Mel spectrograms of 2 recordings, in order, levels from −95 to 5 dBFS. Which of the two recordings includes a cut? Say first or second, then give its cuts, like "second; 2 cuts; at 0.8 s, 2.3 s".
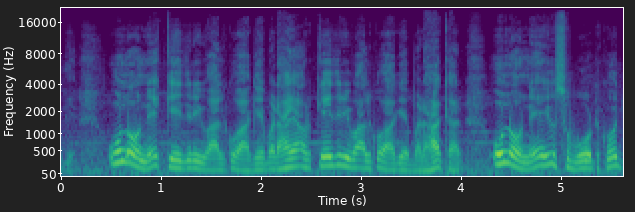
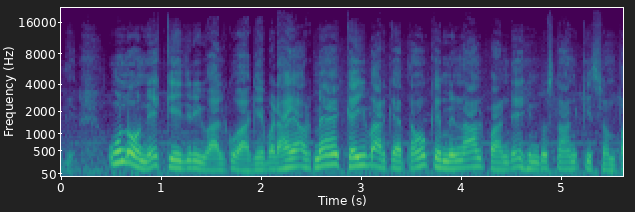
second; 1 cut; at 2.5 s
